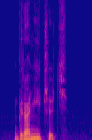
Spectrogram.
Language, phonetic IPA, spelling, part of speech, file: Polish, [ɡrãˈɲit͡ʃɨt͡ɕ], graniczyć, verb, Pl-graniczyć.ogg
